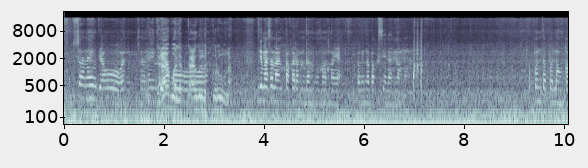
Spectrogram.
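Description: Steady low rumble of a car's engine and road noise heard inside the cabin, with a voice talking over it in the first few seconds and again around four to five seconds in.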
